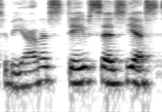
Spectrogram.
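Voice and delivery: ordinary talk, nothing marked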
